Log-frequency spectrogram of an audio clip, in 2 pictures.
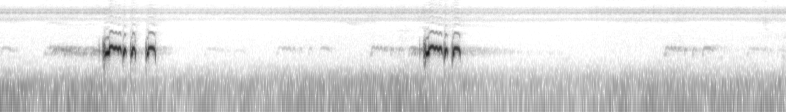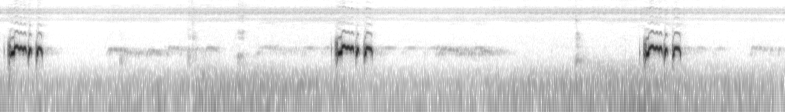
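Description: A bird gives short, sharp calls at regular intervals.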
